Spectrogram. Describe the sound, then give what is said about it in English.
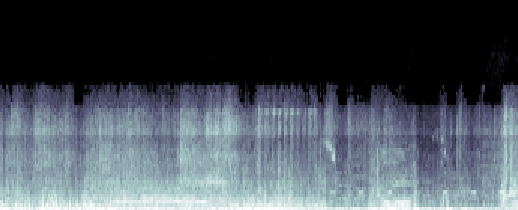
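A missile explosion blows up a tank during a firefight between troops and enemy tank forces. Loud booms and blasts mix with rapid gunfire-like bursts, keeping a dense, heavy barrage from start to finish. “As he struggles to remove a disk drive, the Seahawks trade fire with the Serb forces. A missile blows up one of the tanks.”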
